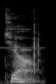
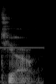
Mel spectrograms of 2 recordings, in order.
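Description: First: The pitch falls sharply from high. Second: The pitch dips low, then rises.

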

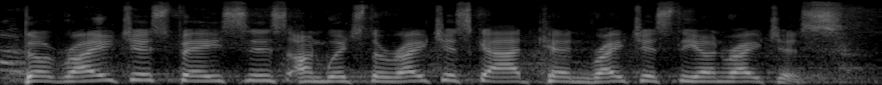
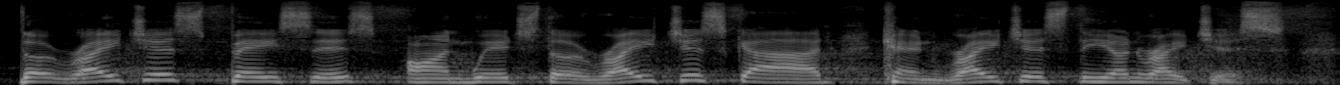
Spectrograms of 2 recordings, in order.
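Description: First: It is said very fast. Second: It is said slowly.

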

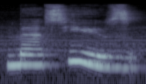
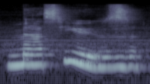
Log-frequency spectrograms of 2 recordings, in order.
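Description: No difference in how they are said.

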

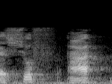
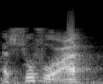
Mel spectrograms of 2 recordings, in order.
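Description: First: The f has no vowel after it. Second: The f is followed by a u vowel. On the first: The speaker calls it right. "زي ما بننطق كده الشفعة بسكون الفاء" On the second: The speaker calls it wrong. "وبعض الفقهاء يضمها الشفعة بيضم يعني الفاء"

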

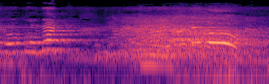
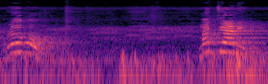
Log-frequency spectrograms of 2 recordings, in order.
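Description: First: There is a pause after मत. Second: There is a pause after रोको.

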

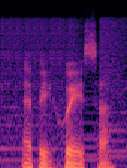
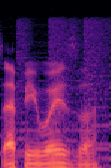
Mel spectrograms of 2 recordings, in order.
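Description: First: The H sound is pronounced in the name. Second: The H sound is silent in the name. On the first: The speaker calls it wrong. "I've been pronouncing the H all this time" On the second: The speaker calls it right. "you don't do that. It's just Epihuesa"

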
